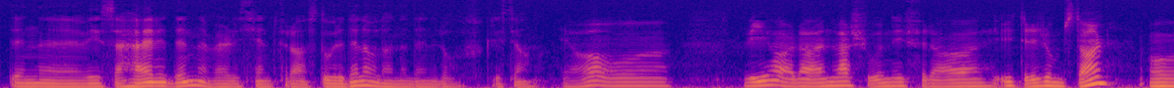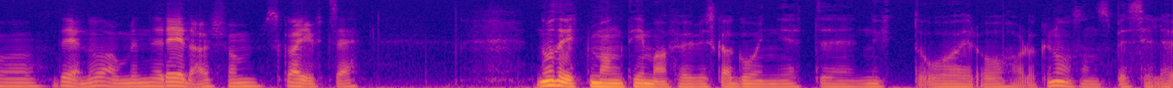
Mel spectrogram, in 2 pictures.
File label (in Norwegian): Tale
